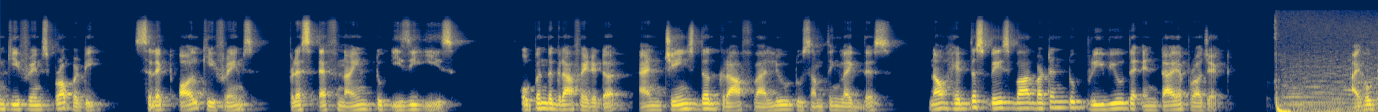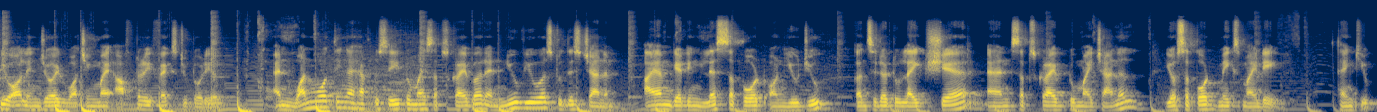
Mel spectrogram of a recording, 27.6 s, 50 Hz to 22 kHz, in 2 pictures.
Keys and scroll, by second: 2.2 F9, 9.3 space, 11.5 space.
